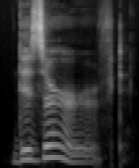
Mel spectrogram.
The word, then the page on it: deserved: dizə́ː r vd; ディザーブド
